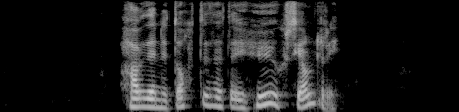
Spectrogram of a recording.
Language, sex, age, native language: Icelandic, female, 50-59, Icelandic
